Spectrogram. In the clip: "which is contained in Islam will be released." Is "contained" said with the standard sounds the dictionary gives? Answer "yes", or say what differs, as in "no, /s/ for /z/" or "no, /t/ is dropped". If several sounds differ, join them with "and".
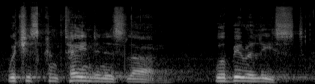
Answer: yes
